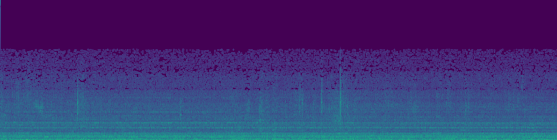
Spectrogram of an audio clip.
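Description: JR West local electric train running, heard from inside the carriage: a steady rumble and hiss with a few constant held tones.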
